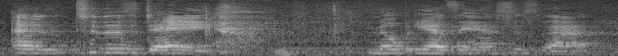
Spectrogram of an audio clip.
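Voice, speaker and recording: At a roundtable in a conference session room, a woman talks candidly and conversationally about personal matters, laughing often. Her fairly high voice has fairly even intonation at a normal speed, and the recording is roomy and distant with faint hiss.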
